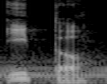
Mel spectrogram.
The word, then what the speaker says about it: hijo: H is silent, so it's ito.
